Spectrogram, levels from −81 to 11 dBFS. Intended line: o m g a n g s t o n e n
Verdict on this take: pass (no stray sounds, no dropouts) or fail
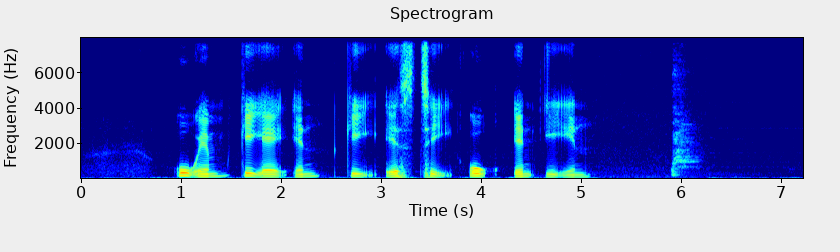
fail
